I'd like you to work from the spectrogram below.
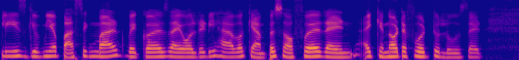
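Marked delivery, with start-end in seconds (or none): none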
